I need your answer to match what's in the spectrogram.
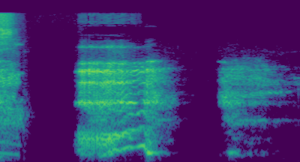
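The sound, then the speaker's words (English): A few harsh, throaty coughs from a person leading a prayer, with short pauses between them and no talking. “Maybe Reverend Cindy can take over while I cough.”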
